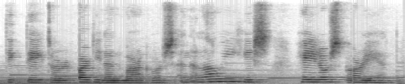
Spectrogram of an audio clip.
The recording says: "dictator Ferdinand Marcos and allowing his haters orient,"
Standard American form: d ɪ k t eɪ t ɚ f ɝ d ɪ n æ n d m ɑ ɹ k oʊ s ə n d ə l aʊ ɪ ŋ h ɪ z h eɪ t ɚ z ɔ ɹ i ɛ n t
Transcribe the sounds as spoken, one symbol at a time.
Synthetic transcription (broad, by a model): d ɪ k t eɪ t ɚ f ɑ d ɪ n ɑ n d m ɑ ɹ k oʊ s ə n d ə l aʊ ɪ ŋ h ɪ s h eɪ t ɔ s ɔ ɹ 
